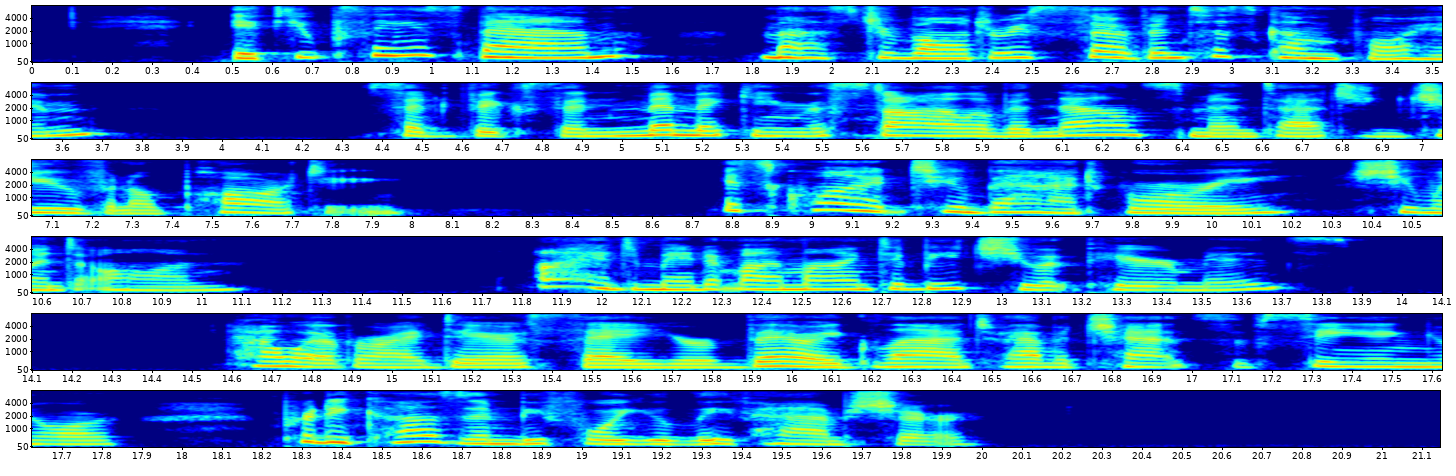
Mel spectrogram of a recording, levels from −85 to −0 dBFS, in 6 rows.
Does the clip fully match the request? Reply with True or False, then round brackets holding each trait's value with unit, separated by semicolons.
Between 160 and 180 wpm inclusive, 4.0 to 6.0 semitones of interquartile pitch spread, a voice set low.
False (170 wpm; 4.7 semitones; 215 Hz)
